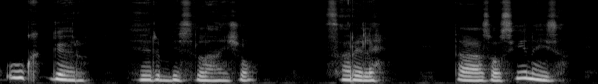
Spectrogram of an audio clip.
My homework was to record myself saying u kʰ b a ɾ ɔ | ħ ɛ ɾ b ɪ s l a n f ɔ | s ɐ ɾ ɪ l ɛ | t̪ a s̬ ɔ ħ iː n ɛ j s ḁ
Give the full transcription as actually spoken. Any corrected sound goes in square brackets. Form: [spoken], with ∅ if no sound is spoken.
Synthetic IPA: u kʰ [ɡ] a ɾ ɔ | [h] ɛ ɾ b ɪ s l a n [ʃ] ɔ | s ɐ ɾ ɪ l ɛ | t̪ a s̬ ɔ [s] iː n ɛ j s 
